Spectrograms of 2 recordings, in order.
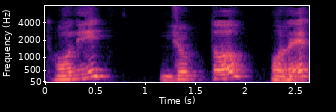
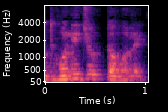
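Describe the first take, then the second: First: ধ্বনি, যুক্ত, হলে each set apart by a pause; word-by-word dictation. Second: Said in the usual way. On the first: Shown as a demonstration. Teacher dictating a note to students, word-by-word dictation.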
